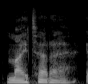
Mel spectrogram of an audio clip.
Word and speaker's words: Magh Tuireadh: but having consulted with Irish speaker friends, Mai Tuireadh is the pronunciation that I will hopefully stick with from here on out.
